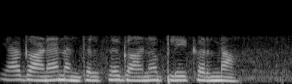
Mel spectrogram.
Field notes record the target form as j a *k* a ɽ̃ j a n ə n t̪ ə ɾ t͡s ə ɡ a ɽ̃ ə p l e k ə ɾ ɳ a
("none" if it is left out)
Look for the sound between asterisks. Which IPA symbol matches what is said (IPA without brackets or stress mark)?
ɡ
